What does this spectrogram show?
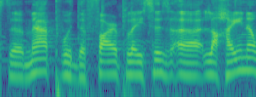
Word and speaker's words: Lahaina: Lahaina, which is pronounced Luch Hai Nuch.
